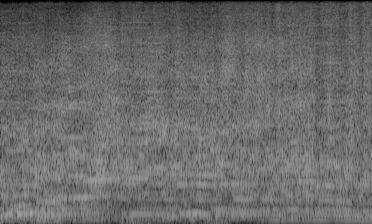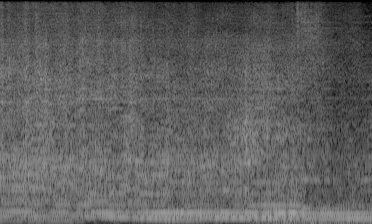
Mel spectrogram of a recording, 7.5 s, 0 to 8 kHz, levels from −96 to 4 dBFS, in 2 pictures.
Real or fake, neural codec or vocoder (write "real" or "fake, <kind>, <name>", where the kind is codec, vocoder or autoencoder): fake, codec, SNAC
